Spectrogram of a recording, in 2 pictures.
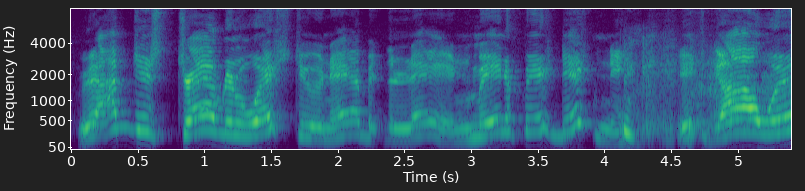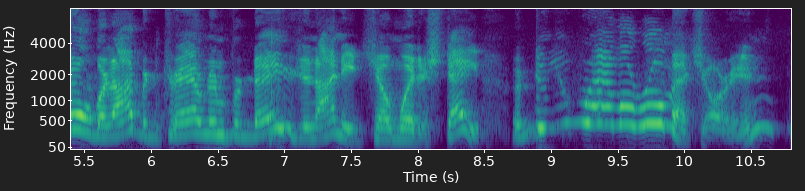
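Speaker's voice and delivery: high, far-off put-on traveler voice; weary traveler. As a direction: play the polite traveler way up high. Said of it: "and the Weary Traveler".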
